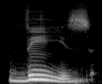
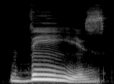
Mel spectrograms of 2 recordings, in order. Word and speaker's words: these: When we pronounce TH we put our tongue between our teeth. بنحط طرف لساننا بين أسناننا، فهقولها these these these.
